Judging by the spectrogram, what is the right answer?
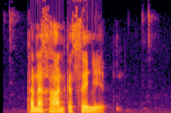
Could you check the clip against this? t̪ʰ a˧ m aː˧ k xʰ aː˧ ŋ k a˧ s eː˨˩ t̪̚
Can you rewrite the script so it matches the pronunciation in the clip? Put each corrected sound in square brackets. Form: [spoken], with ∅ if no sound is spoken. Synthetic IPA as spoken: t̪ʰ a˧ [n] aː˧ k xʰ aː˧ [n] k a˧ s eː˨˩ t̪̚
